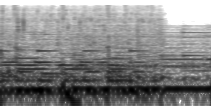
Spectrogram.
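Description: Background music with steady held notes over the hiss of potato curry simmering in its pan. The hiss cuts off shortly before the end.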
